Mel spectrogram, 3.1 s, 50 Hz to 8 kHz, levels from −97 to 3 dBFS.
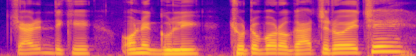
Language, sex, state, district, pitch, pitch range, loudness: Bengali, male, West Bengal, Alipurduar, 160 Hz, 155-175 Hz, -13 LUFS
